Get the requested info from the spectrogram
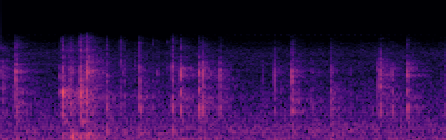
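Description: Typing on a computer keyboard: a quick, irregular run of soft key clicks as a short word is entered in pinyin.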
